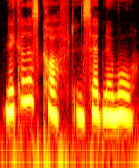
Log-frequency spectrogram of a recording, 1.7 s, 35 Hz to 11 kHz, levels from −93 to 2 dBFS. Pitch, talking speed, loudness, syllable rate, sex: 235 Hz, 205 wpm, -17 LUFS, 5.6 syllables/s, female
